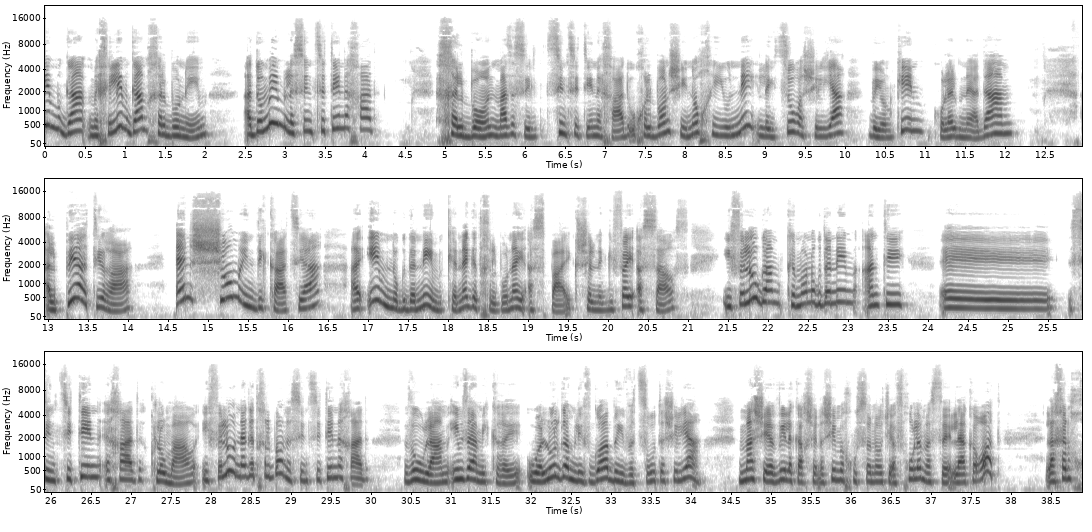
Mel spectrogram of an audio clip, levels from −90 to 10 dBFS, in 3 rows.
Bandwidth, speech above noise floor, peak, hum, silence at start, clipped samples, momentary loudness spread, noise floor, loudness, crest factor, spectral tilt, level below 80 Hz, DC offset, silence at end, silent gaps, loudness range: 15 kHz; 35 dB; -6 dBFS; none; 0 s; under 0.1%; 9 LU; -58 dBFS; -23 LUFS; 18 dB; -5 dB/octave; -58 dBFS; under 0.1%; 0 s; none; 4 LU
